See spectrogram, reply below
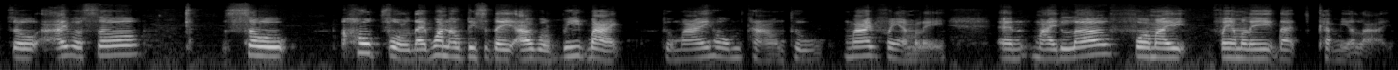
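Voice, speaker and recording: A woman's voice: medium pitch, slow, vocal fry, fairly bright tone, no room sound, poor audio. A woman tells her personal story as a guest speaker, earnest and often restarting her phrases. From Cambodia.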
